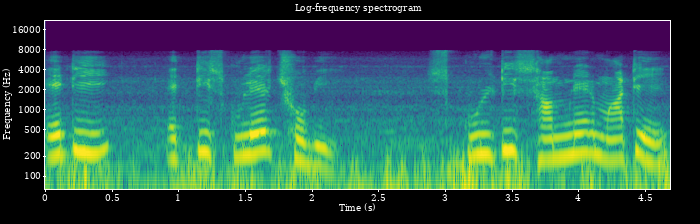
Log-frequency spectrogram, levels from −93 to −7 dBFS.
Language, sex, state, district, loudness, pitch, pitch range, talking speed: Bengali, male, West Bengal, Jhargram, -15 LUFS, 205 Hz, 175-225 Hz, 125 wpm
